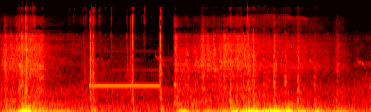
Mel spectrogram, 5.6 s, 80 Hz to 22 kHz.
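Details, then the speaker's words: 1994 Chevy K1500 crank-no-start with compression, fuel and spark; fuel pump unplugged: cranking bursts, then catches and runs rough and uneven briefly before sagging; likely super flooded, later fixed by replacing coolant temperature sensor. "So, now I got it to run, but it's not getting fuel. It seems like because I unplugged the fuel pump. Maybe it was super flooded."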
